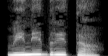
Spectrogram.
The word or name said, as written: ವಿನಿದ್ರಿತ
